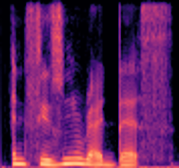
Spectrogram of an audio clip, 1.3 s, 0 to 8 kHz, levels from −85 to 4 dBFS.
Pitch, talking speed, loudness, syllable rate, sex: 215 Hz, 180 wpm, -15 LUFS, 4.3 syllables/s, female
